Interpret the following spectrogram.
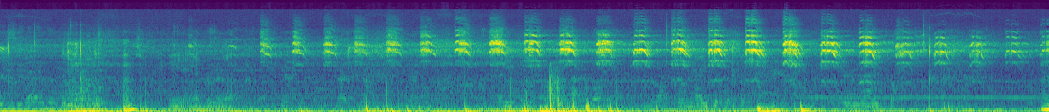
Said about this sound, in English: And the birds are back out, Mr. Rooks.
